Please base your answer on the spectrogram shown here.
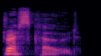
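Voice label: "dress code", British English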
